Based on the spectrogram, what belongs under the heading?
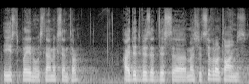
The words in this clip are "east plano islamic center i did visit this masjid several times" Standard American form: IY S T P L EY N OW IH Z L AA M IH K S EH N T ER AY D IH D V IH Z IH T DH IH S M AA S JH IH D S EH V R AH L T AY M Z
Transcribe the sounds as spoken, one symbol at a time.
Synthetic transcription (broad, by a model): IY S T P L EY N OW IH S L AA M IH K S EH N T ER AY D IH D V IH Z IH T DH IH S M AA S JH IH D S EH V R AH L T AY M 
